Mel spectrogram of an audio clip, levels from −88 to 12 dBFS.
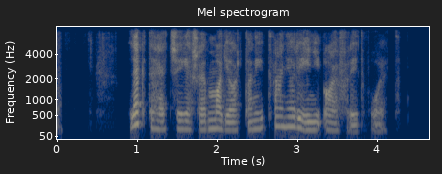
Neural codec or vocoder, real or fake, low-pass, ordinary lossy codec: none; real; 7.2 kHz; Opus, 16 kbps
